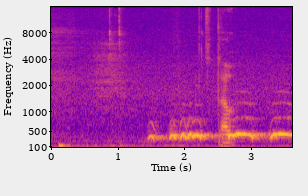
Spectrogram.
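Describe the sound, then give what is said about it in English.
A pet bird calls with low, hooting, warbling notes that start after a short pause and carry on loudly in a long, wavering stream, with no one talking. “I've made a real connection with this bird.”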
